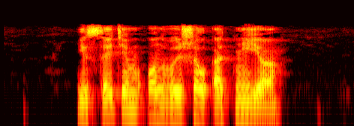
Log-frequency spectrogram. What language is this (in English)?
Russian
